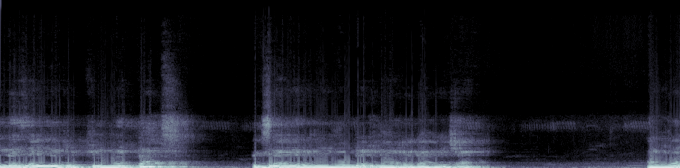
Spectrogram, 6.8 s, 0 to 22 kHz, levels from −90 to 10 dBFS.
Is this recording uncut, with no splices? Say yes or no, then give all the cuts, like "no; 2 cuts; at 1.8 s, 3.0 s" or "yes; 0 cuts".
yes; 0 cuts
